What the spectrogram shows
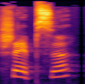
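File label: "шепсӧ", Komi, female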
